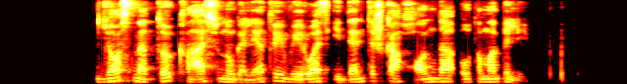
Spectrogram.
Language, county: Lithuanian, Kaunas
